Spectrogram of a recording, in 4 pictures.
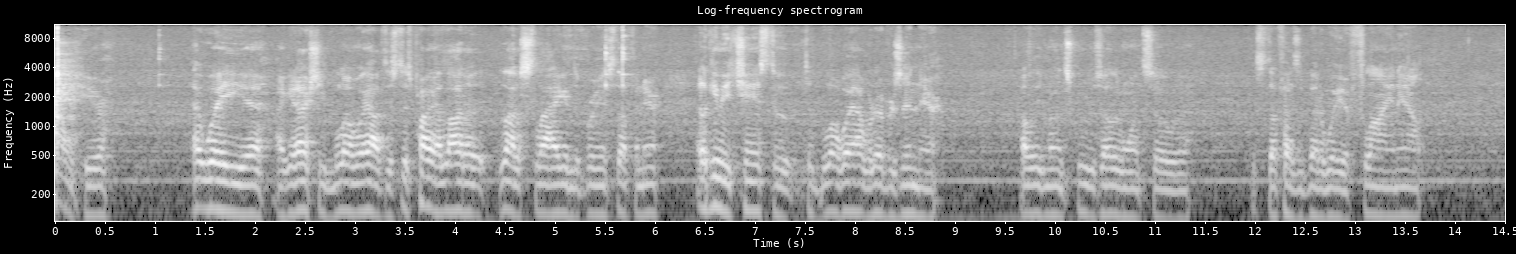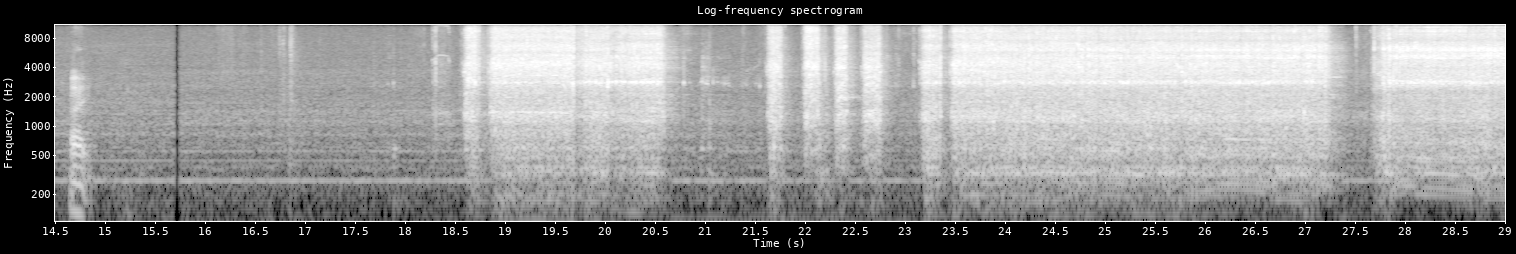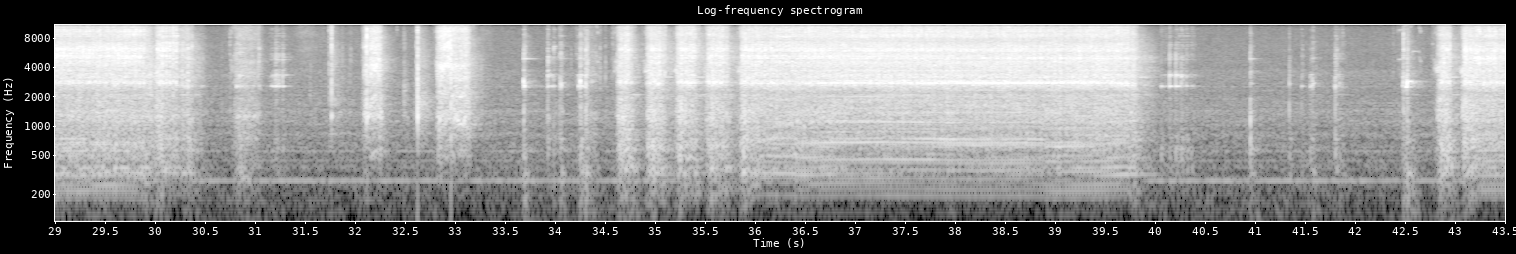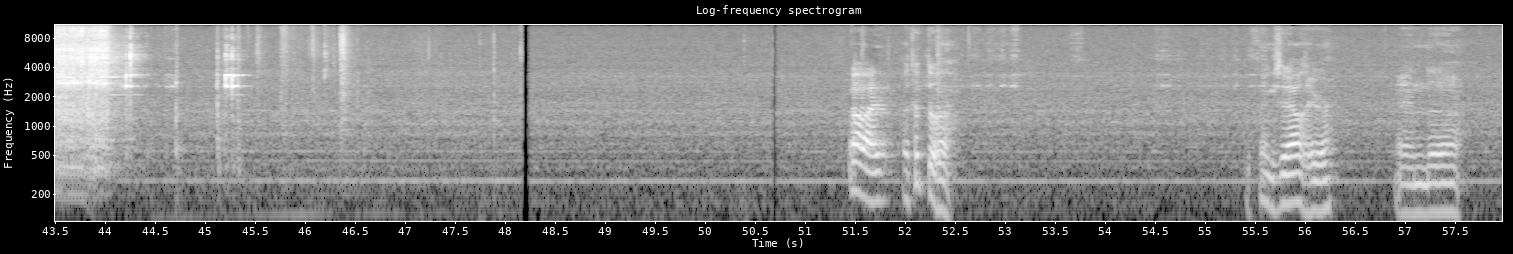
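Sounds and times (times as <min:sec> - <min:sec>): drill boring through metal: 0:18.3 - 0:20.8, 0:21.6 - 0:31.2, 0:32.1 - 0:33.3, 0:34.6 - 0:40.0, 0:42.5 - 0:44.4.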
